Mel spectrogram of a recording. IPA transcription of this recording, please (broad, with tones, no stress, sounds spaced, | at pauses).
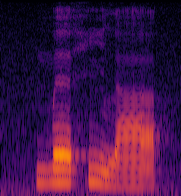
m ɛ˦ h ĩ˦˨ l a˨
